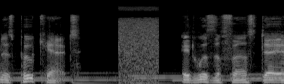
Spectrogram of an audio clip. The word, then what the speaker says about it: Phuket: It wasn't until just about the end that I realized that I had been pronouncing Phuket as Duckit the entire time as I was reading my cards.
